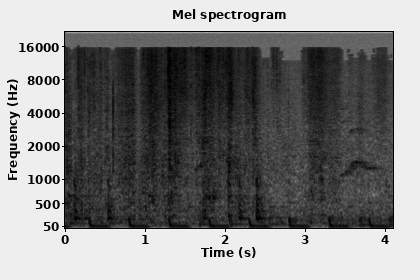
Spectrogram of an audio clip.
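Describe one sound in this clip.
A knife slices through packing tape.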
